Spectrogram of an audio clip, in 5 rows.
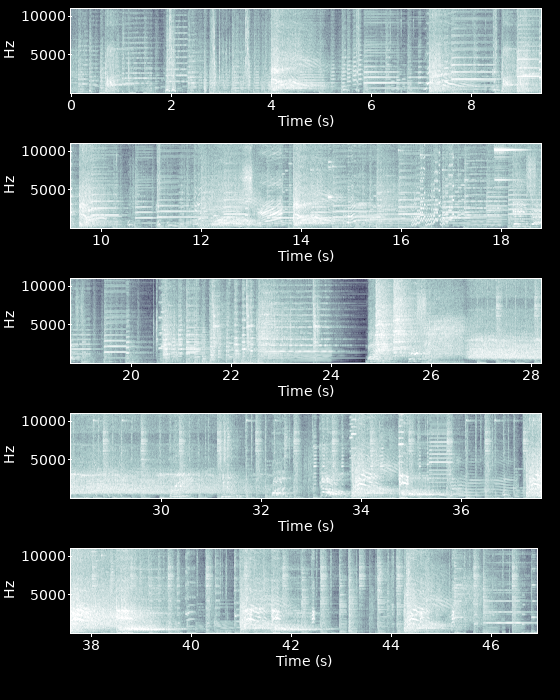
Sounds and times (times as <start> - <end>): Music: 0.0 - 46.9.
